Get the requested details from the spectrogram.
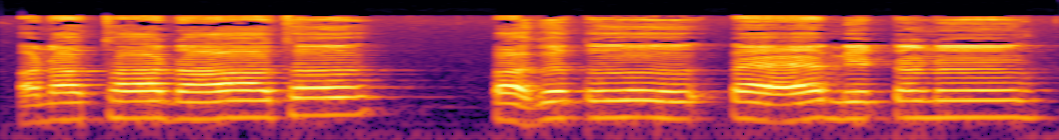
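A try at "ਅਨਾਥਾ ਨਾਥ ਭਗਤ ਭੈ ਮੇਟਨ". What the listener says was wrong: अनाथानाथ इथे अनाथा पद ते थोड़ा जा ठहरा दे के बोलना अनाथा नाथ इथे विश्राम भगत भै मेटन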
